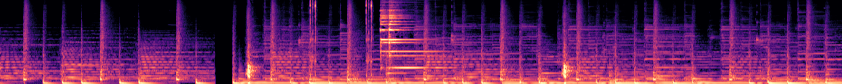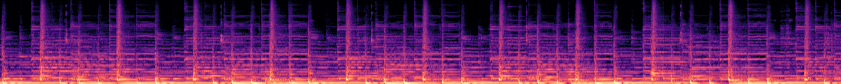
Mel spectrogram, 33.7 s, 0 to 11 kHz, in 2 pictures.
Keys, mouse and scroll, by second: 0.8-2.6 drag, 7.1-9.0 drag, 22.1-24.1 drag, 32.3-32.8 drag.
